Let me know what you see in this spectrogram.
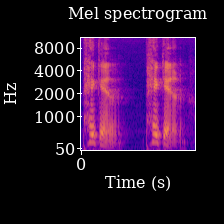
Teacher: I dropped that ing, I dropped that G sound from the ing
